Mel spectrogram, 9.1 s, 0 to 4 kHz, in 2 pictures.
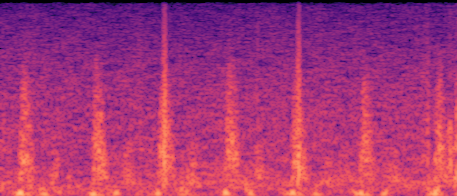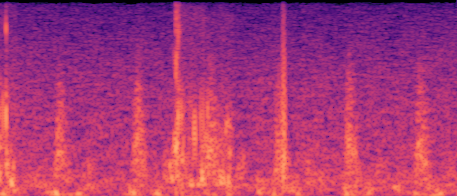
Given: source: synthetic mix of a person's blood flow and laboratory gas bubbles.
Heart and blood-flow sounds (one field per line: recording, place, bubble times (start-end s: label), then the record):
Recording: Doppler ultrasound of blood flow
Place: subclavian vein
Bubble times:
4.46-4.74 s: bubbles
6.23-6.91 s: bubbles
From the record:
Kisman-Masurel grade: 223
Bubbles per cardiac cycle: several, 3 to 8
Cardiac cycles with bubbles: 10 to 50%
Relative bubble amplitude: loud (0.450 to 0.775)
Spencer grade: 2 (many but less than half of the cardiac periods contain bubble signals, singularly or in groups)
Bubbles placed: anywhere in the cardiac cycle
